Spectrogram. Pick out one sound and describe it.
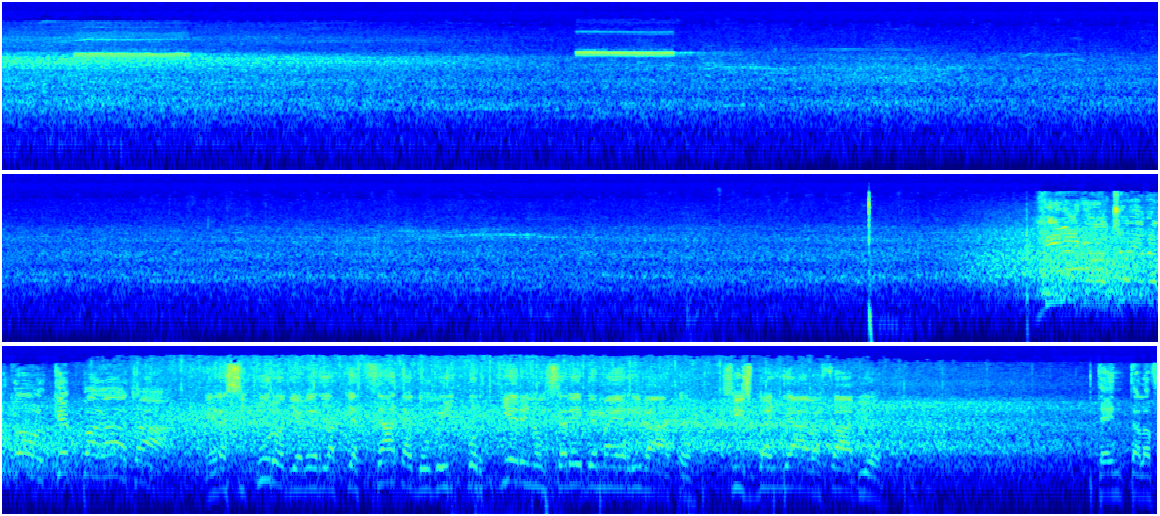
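A stadium crowd murmurs steadily, then swells into a loud roar.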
